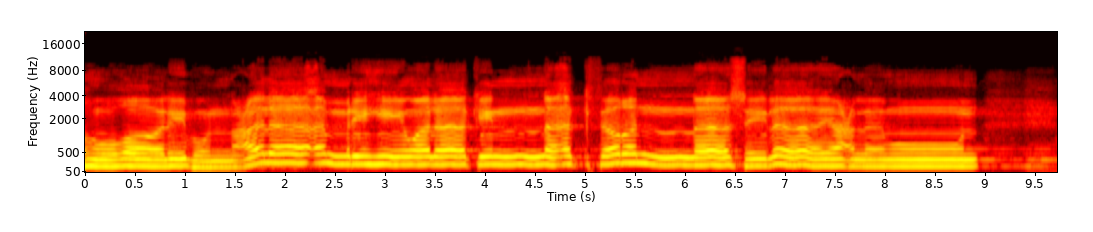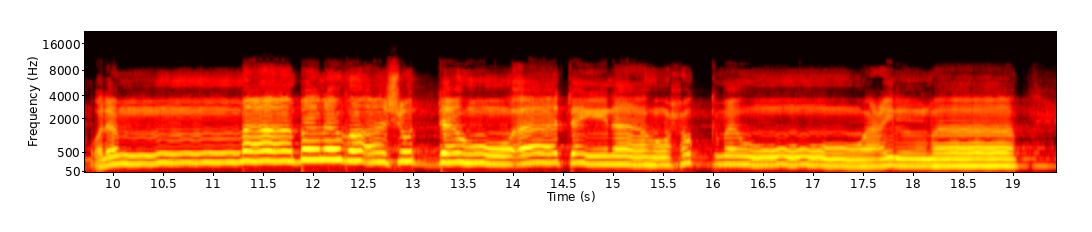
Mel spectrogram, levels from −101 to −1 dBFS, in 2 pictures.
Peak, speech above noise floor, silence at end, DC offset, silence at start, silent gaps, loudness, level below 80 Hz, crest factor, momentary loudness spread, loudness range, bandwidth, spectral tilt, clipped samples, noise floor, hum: -14 dBFS; 23 dB; 0 s; under 0.1%; 0 s; none; -29 LUFS; -74 dBFS; 16 dB; 6 LU; 4 LU; 10.5 kHz; -6 dB/octave; under 0.1%; -51 dBFS; none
